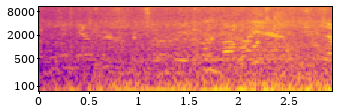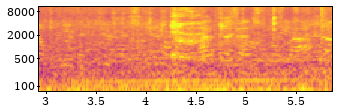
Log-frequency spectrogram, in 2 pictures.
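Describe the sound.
A steady low engine rumble fills a moving bus carrying a 6th-5th grade school class to visit the Albert-Londres museum in Vichy, with a constant drone and muffled voices chattering faintly underneath throughout.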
